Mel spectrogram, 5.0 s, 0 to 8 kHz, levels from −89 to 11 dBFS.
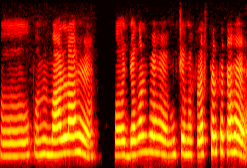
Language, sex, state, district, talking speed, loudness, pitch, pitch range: Hindi, female, Bihar, Sitamarhi, 155 wpm, -14 LUFS, 250 Hz, 235-285 Hz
